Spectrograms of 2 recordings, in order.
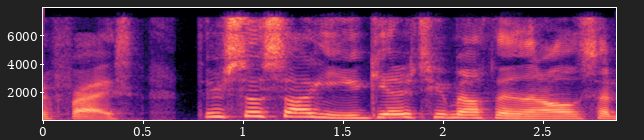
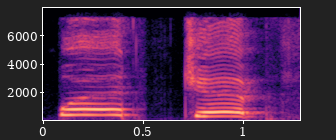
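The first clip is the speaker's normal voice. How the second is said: high, quick indignant cat; cat voice, surprised; 9 semitones higher than usual. Retold or imitated. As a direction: protest like a cheated cat, fast and high. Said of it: "And she's like".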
